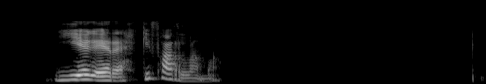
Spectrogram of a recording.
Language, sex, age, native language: Icelandic, female, 50-59, Icelandic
